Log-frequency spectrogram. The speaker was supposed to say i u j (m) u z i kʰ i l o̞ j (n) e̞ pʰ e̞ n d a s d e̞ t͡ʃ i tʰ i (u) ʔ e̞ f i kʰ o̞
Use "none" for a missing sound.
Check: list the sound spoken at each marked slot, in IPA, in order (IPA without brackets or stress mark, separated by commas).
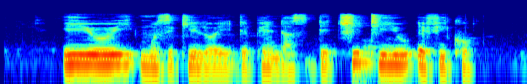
m, d, u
